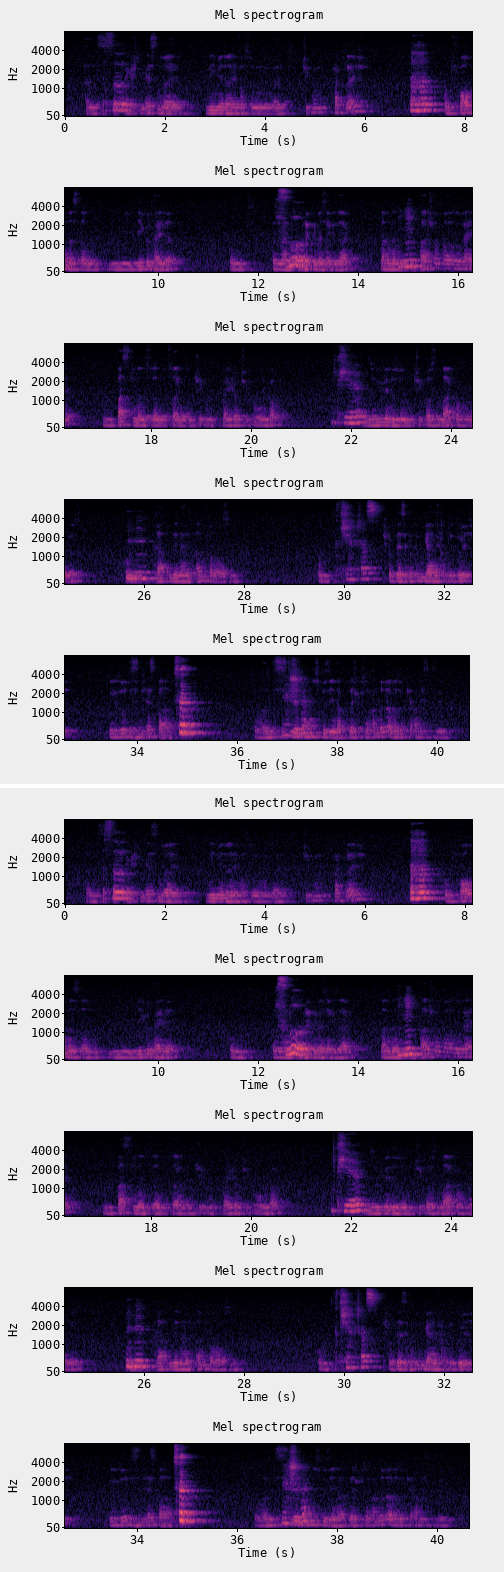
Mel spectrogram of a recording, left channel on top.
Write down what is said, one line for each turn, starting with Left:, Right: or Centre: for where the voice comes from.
Left: als
Right: Ach So.
Left: actually Essen, weil die nehmen ja dann einfach so halt Chicken, Hackfleisch
Right: Aha.
Left: und formen das dann wie Lego-Teile und also
Right: Ach So.
Left: so halt so Blöcke besser gesagt, machen dann
Right: Mhm.
Left: so einen Zahnstocher so rein und basteln dann zusammen sozusagen so ein Chicken, Minecraft-Chicken ohne Kopf.
Right: Okay.
Left: Also So wie wenn du so einen Chicken aus dem Markt kaufen würdest und
Right: Mhm.
Left: braten den halt an von außen. Und
Right: Okay, ja, krass.
Left: Ich glaube, der ist ja von innen gar nicht komplett durch. Sowieso, das ist nicht essbar.
Right: <laughs>
Left: So, also das ist
Right: Ja,
Left: die
Right: schade.
Left: Version, die ich gesehen habe. Vielleicht gibt es noch andere, aber so habe ich es gesehen.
